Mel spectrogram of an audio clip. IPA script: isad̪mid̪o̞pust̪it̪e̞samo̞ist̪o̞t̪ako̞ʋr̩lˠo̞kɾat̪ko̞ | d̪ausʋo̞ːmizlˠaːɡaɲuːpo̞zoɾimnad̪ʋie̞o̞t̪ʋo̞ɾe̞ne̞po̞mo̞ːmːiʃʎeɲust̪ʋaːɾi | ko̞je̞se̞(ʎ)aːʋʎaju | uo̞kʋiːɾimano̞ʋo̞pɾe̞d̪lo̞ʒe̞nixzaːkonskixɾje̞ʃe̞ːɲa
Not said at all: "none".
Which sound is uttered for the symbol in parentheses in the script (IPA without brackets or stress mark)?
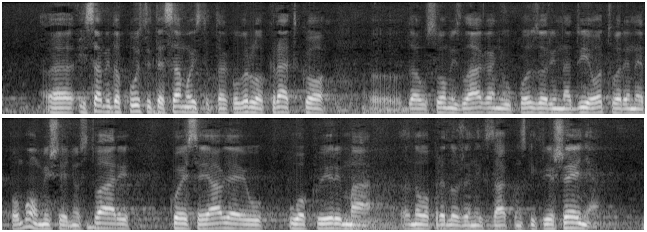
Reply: j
